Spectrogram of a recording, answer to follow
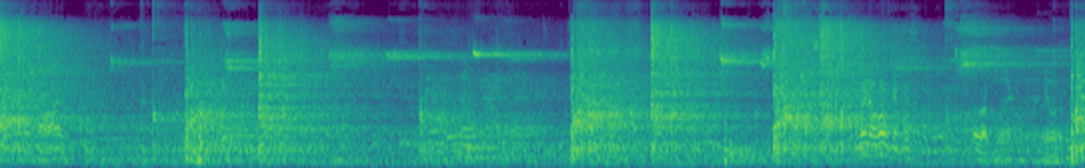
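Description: Frontenis rally: rackets striking the ball and the ball smacking against the frontón wall, a string of sharp, irregularly spaced cracks that ring out in the hall's echo. Spectators' voices can be heard between the hits.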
